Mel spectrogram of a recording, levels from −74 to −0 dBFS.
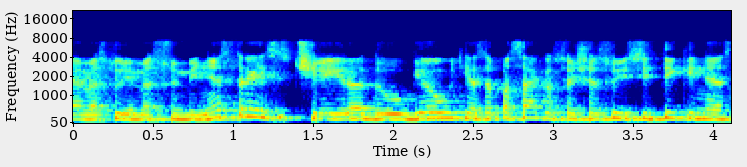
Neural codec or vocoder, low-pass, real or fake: none; 7.2 kHz; real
